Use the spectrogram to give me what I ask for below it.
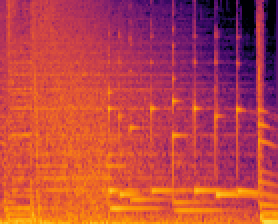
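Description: A mobile phone ringtone plays a melodic run of bright electronic tones that step up and down over a constant background bed, ending in a louder low thump.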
